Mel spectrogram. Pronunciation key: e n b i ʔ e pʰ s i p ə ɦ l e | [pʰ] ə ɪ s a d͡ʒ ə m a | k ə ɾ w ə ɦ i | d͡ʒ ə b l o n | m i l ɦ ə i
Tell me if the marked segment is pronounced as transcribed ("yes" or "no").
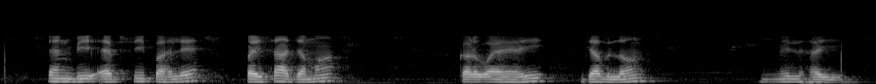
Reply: no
